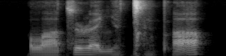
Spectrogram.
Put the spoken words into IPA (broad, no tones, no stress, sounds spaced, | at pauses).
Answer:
lˠ a t͡s ʉ ɭ ɛ ʎ ɛ̤ ǀʰ ɛ̤ pʼ a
